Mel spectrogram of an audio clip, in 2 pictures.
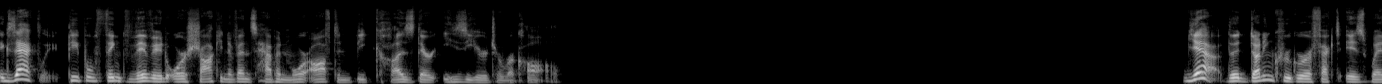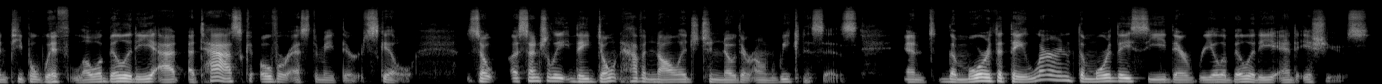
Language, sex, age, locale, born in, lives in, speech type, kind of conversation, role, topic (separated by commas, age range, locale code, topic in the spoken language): English, male, 20-24, en-US, United States, United States, read, expert-assistant, expert, What are common cognitive biases in decision-making?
